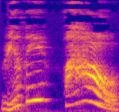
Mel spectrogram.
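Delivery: completely stunned. Responding to a friend's surprising news, totally shocked. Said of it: "totally shocked".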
